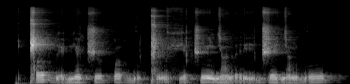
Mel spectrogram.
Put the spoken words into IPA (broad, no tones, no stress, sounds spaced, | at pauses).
ǁ ɤ ɡ͡b ḛ bʲ ã t͡ʃ ɯ k͡p ɤ ɡ͡b ṵ ǁ ṵ fʲ ɛ t͡ʃ ĩ ɟ ã r ḭ d͡ʒ e ɟ ã ɡ͡b u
